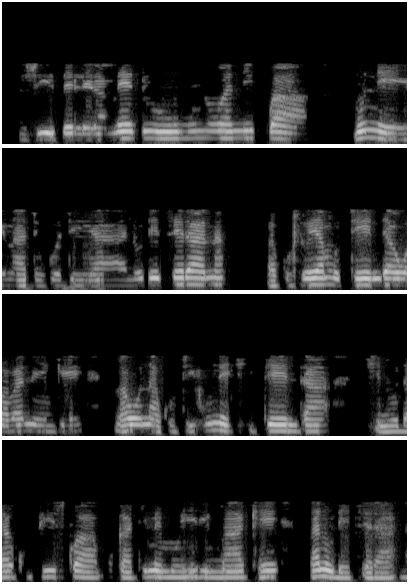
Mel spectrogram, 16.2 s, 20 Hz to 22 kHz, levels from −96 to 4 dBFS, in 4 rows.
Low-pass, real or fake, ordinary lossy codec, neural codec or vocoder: 3.6 kHz; real; MP3, 32 kbps; none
